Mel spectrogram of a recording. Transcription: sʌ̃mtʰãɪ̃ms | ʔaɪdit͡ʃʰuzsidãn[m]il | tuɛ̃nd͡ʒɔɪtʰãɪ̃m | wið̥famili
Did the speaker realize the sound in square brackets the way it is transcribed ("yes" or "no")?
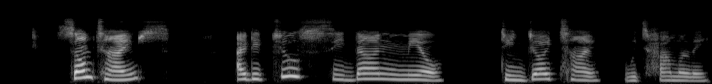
yes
